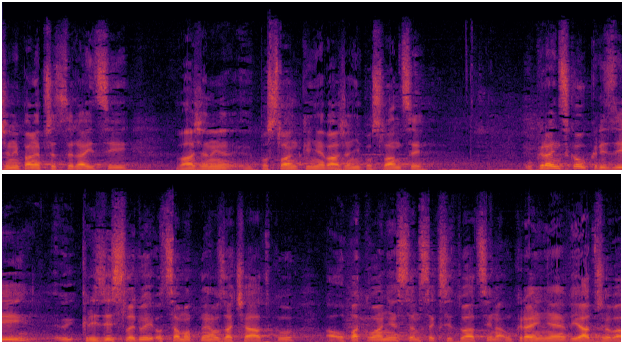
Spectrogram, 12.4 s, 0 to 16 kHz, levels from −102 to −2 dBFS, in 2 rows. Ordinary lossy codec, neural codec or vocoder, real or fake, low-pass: AAC, 48 kbps; none; real; 14.4 kHz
